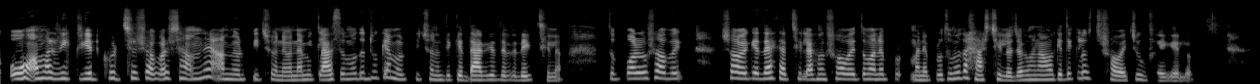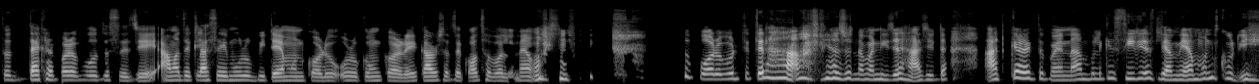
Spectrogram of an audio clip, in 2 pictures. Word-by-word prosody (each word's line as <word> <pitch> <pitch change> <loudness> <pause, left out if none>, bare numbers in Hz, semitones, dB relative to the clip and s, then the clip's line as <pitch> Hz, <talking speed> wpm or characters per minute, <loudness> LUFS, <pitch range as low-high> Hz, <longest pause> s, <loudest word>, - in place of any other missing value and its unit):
ও - - +5 0.2
আমার 285 +2 +2
রিক্রিয়েট 260 -1 +3
করছে 290 -1 0
সবার 245 0 0
সামনে। 265 +5 -2
আমি 245 - -1
ওর 225 - -9
পিছনে। 220 -2 -5
মানে 200 +1 -3
আমি 220 - -8
ক্লাসের 225 +4 +2
মধ্যে 265 +2 -6
ঢুকে 300 +1 -5
আমি 265 - -5
ওর 235 - -17
পিছনের 230 -2 -8
দিকে 210 0 -3
দাঁড়িয়ে, 210 +1 +4
দাঁড়িয়ে 200 -1 -6
দেখছিলাম। 210 +3 -5 0.5
তো 260 - -7
পরেও 270 +1 +2
সবাই, 270 -2 0 0.5
সবাইকে 270 -2 +4
দেখাচ্ছিল। 265 -1 +1
এখন 240 0 -6
সবাই 245 -1 +1
তো - - -4
মানে 240 0 0
প - - -51 0.2
মানে 200 -1 -3
প্রথমে 255 +4 -5
তো - - +2
হাসছিল। 215 0 -1
যখন 215 +2 -3
আমাকে 230 +1 -2
দেখল 275 +3 -6 0.3
সবাই 200 -4 -1
চুপ 225 -3 -9
হয়ে 170 - -4
গেল। 170 - -6 0.8
তো 215 - -3 0.2
দেখার 215 0 +3
পরে 205 0 +3
বলতেছে 200 -2 -6
যে, 170 - +2 0.2
"আমাদের 200 +1 0
ক্লাসে 200 +1 +2 0.2
মুরুব্বিটা 195 -2 -3
এমন 185 0 -3
করে, 170 -1 -2 0.2
ওরকম 185 -1 -5
করে, 165 -3 +2 0.2
কারো 185 +1 +4
সাথে 185 0 -5
কথা 185 +3 -2
বলে 180 -1 -3
না" - - 0
এমন। 205 - 0 1.4
তো - - -3 0.2
পরবর্তীতে 255 +2 +1
না - - +5 0.2
আমি 245 - +3
আসলে 265 -3 -2
আমার 225 0 0
নিজের 225 +3 +2
হাসিটা 215 +6 +2 0.5
আটকায় 310 -1 +2
রাখতে 270 -1 -1
পারি 200 0 +1
না। - - +3
আমি 240 - -6
বলি 255 - -7
কি, 290 - -4
"সিরিয়াসলি 265 -1 +3
আমি 215 - -3
এমন 270 +5 -4 0.2
করি?" 270 -4 -2
230 Hz, 190 wpm, -25 LUFS, 200-260 Hz, 1.4 s, ও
